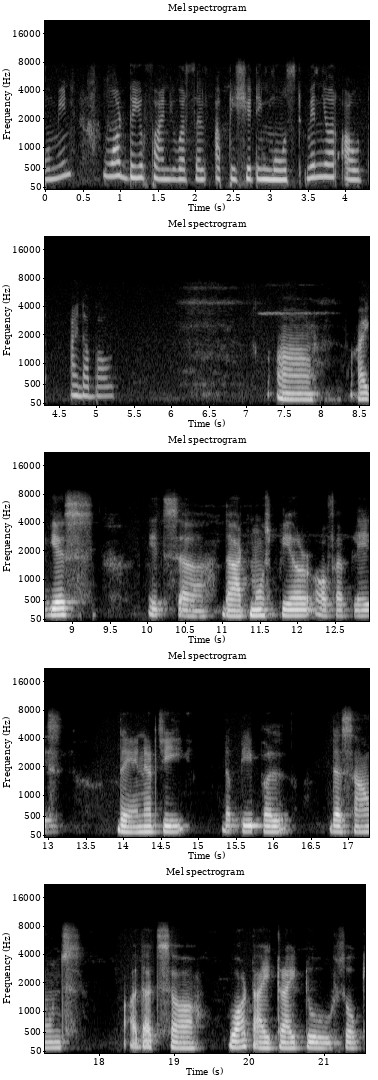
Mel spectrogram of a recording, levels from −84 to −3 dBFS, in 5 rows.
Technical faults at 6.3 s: none

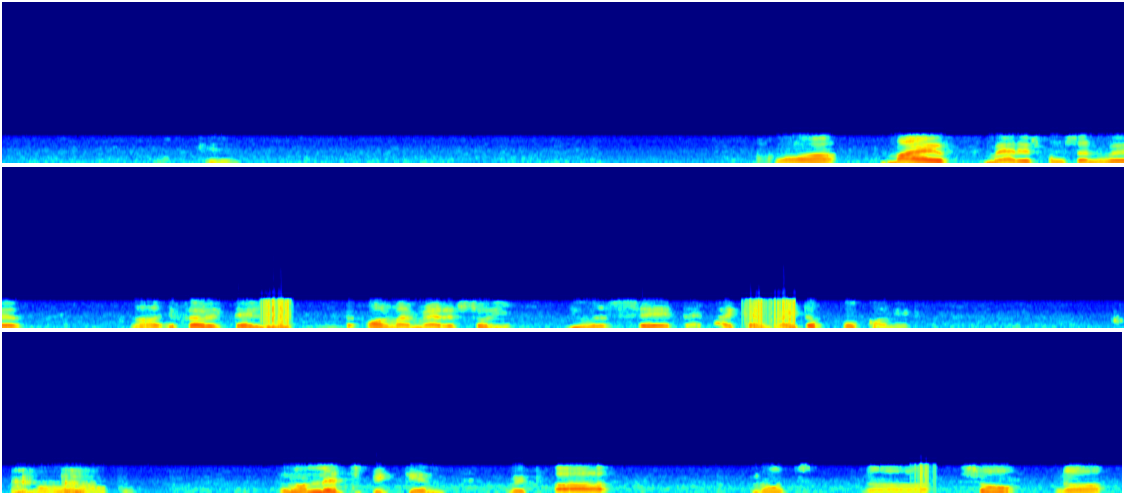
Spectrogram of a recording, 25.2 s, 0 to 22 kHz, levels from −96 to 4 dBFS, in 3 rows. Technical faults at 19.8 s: none

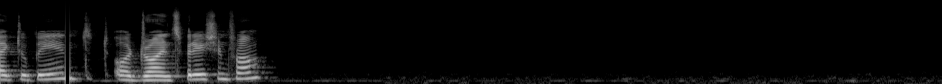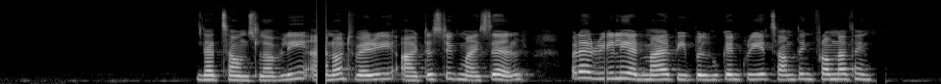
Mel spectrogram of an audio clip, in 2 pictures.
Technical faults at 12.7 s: Bluetooth dropout

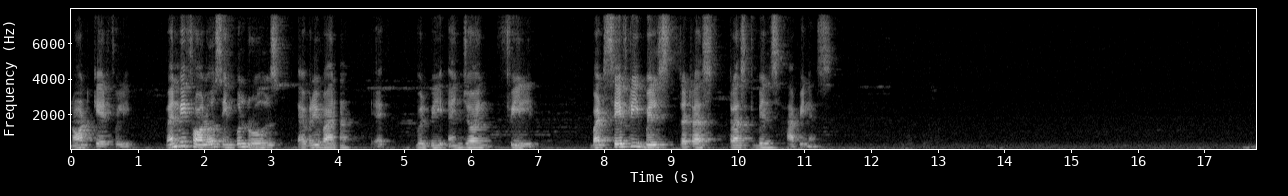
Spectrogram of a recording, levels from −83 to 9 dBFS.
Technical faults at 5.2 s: jitter buffer slow-down

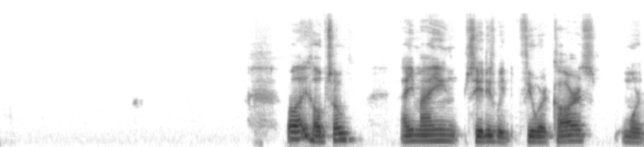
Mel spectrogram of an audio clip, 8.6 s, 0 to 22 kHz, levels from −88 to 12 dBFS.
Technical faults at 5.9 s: none

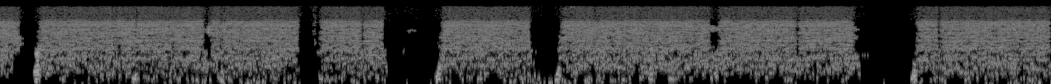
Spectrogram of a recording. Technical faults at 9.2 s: overdone noise removal

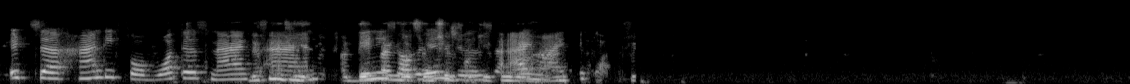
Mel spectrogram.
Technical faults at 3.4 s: speech suppressed in double talk

